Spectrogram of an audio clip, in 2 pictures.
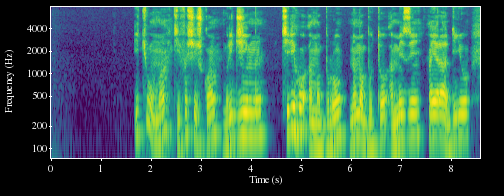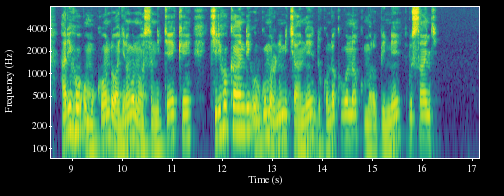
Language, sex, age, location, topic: Kinyarwanda, male, 36-49, Kigali, health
